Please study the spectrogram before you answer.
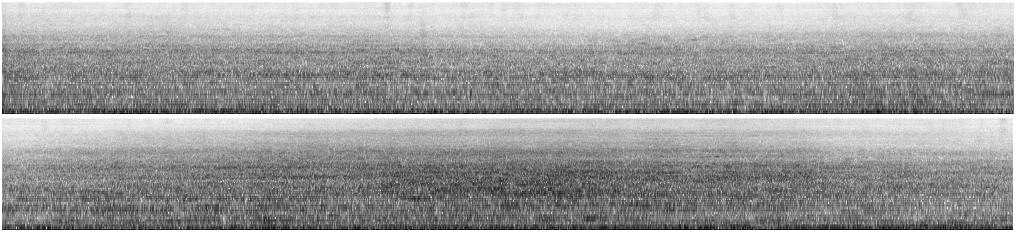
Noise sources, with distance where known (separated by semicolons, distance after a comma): medium-sounding engine, near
